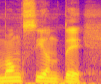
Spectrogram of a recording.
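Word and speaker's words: মংস্যন্তে: দুপুরতং monks ইয়ন্তেত এই জিনিসটাকে আমরা বলেছি কি মংসিয়ন্তে এই দুটো পর্যন্ত উচ্চারণ করতে এই যে পুরাটাই আমরা একসাথে উচ্চারণ করবো মংসিয়ন্তে মংসিয়ন্তে বা মংস ইয়ন্তে ঠিক আছে মংস ইয়ন্তে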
